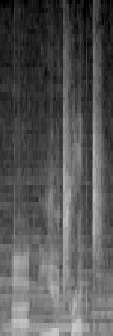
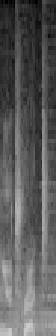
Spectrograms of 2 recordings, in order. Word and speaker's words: Utrecht: So I'm hoping that Utrecht, I think that's how that is pronounced, and over here is Groningen.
